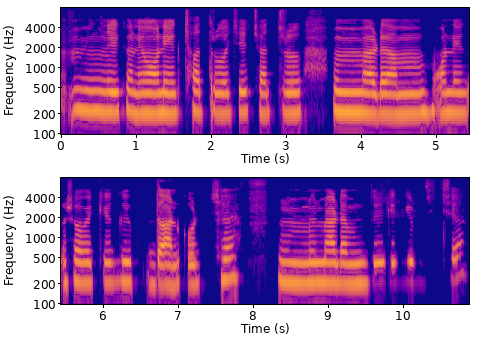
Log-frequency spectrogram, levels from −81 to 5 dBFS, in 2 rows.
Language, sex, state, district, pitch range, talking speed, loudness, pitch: Bengali, female, West Bengal, Malda, 205-225 Hz, 115 wpm, -20 LUFS, 210 Hz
